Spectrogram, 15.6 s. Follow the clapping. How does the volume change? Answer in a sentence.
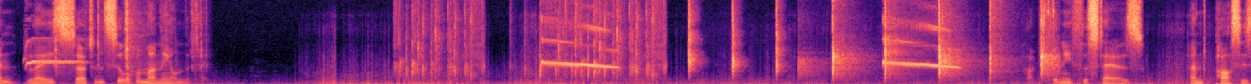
The loudness of the clapping goes up.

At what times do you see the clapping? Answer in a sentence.
You can hear the clapping from 4.9 to 13.2 s.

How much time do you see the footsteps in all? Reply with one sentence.
The footsteps can't be heard in this clip.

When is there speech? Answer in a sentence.
You can hear the speech from 0.0 to 2.5 s and from 12.8 to 15.6 s.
